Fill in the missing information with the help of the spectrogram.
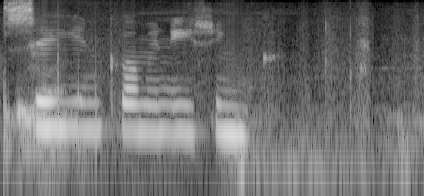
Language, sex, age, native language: Icelandic, female, 9, Icelandic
